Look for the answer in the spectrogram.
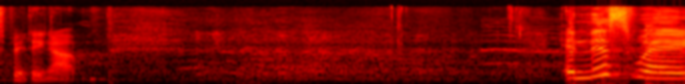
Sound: laughter

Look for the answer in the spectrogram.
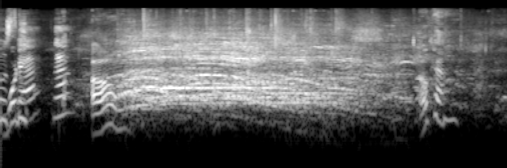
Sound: audience gasps

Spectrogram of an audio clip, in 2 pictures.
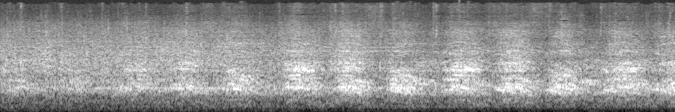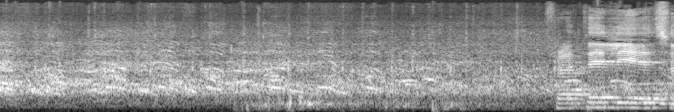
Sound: People chant "Francesco"

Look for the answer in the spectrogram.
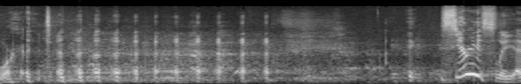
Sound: audience laughs; laughs

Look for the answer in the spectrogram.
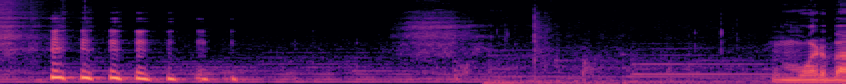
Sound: laughing

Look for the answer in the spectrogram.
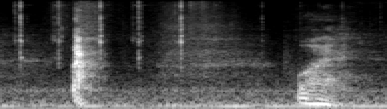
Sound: timer ticking; coughs

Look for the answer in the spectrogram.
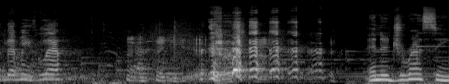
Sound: both chuckle

